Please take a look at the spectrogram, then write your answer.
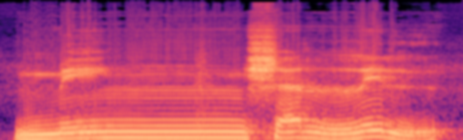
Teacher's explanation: শিন হচ্ছে ইখফার 15 টি হরফের মধ্যে একটি হরফ তো সেজন্য আমরা যখন রিডিং তেলাওয়াত করব তখন আমরা অবশ্যই নুন সাকিনে এখানে ইখফা গণ্য করব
